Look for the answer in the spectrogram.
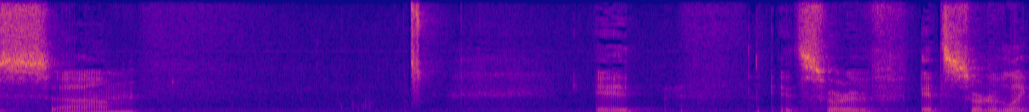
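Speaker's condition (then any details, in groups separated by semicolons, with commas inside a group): No condition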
